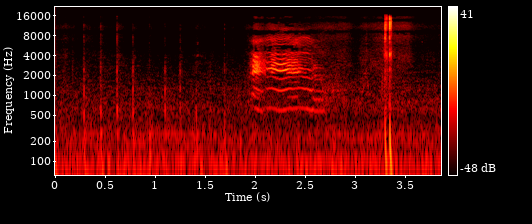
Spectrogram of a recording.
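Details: A cute stray cat, playing after being fed on the street, gives one drawn-out, slightly wavering meow lasting under a second, over steady low hum and a sharp click afterward.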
